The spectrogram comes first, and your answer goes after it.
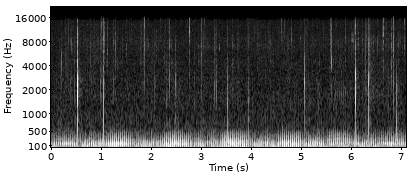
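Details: Soft, low rumbling purr of a cat, pulsing with its breathing about once a second, set against the clicking and popping of a wood fire in a fireplace.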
